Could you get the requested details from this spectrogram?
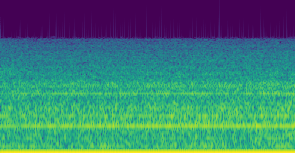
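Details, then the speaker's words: Marco/Nidek OPD Scan ophthalmic instrument, running with its case open after the failed fan with shot bearings was replaced and two other fans cleaned: steady, soft, even whir with no rattle or wobble. The cooling fans run normally and quietly. "but they're in good shape now this whole thing's running nice and quiet as you can hear this thing's open and it was really loud with that other fan we took out"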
